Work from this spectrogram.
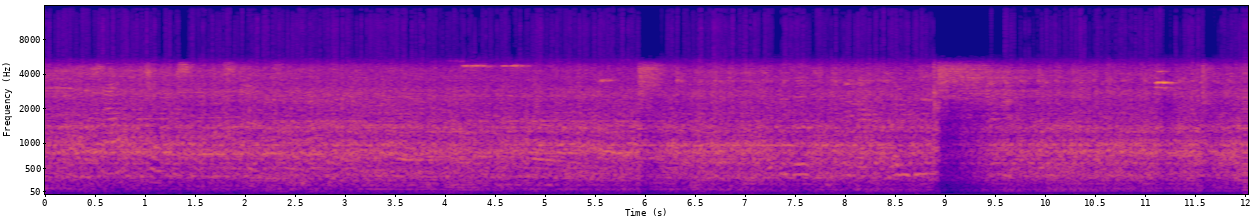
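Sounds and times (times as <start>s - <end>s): bus engine running: 0.0s - 12.0s.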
